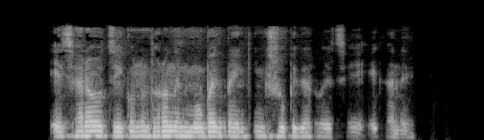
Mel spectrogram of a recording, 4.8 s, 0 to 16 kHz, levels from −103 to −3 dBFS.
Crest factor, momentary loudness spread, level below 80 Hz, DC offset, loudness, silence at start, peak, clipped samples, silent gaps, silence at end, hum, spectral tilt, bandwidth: 18 dB; 16 LU; -60 dBFS; under 0.1%; -28 LUFS; 0.5 s; -10 dBFS; under 0.1%; none; 0.7 s; none; -6.5 dB/octave; 8.2 kHz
